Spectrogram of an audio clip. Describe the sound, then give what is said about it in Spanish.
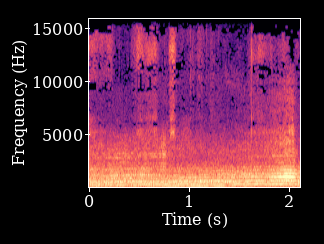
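A race car engine roars past at a circuit, no more than 25 metres away, with a steady, harmonic-rich drone that holds at a strong level and swells slightly near the end as it passes. “Ahora mismo pues no estaré a más de 25 metros del paso del coche.”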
